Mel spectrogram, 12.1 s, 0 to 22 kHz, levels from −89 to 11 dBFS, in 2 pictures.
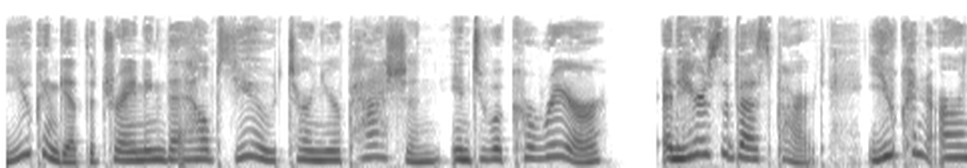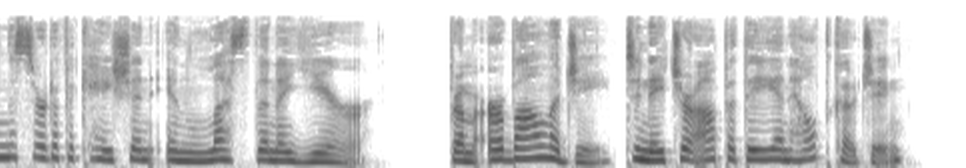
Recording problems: none

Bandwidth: 14 kHz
